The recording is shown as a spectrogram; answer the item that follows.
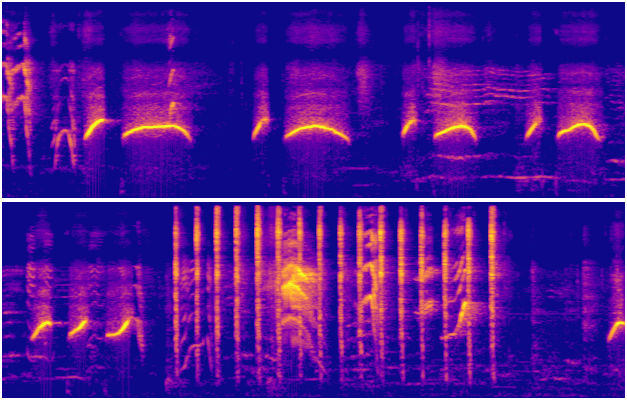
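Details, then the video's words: Talking parrot repeats short arched whistles, each rising then falling, in a steady series, then breaks into rapid clicking and scratchy chatter. "Parrot Talking"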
